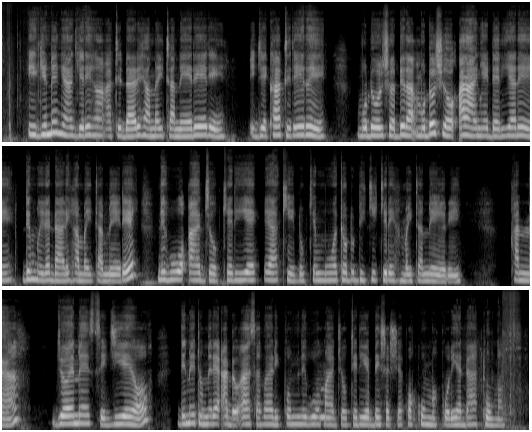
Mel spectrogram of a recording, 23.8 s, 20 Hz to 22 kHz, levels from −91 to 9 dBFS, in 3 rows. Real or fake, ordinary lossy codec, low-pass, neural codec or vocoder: fake; none; none; codec, 44.1 kHz, 1.7 kbps, Pupu-Codec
